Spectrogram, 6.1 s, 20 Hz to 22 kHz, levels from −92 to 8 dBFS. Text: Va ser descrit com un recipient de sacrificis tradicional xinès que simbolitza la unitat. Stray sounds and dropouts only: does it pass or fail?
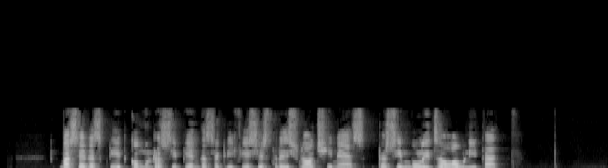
pass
